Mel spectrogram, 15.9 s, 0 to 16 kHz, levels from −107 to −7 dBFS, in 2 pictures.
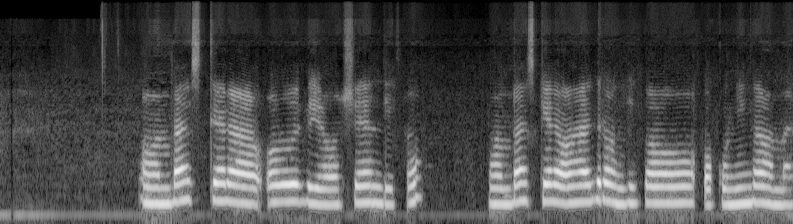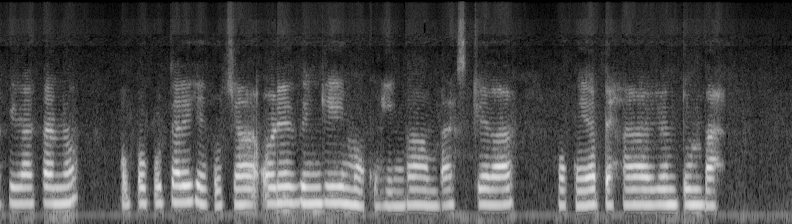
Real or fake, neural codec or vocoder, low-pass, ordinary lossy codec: fake; codec, 44.1 kHz, 2.6 kbps, SNAC; 14.4 kHz; Opus, 16 kbps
